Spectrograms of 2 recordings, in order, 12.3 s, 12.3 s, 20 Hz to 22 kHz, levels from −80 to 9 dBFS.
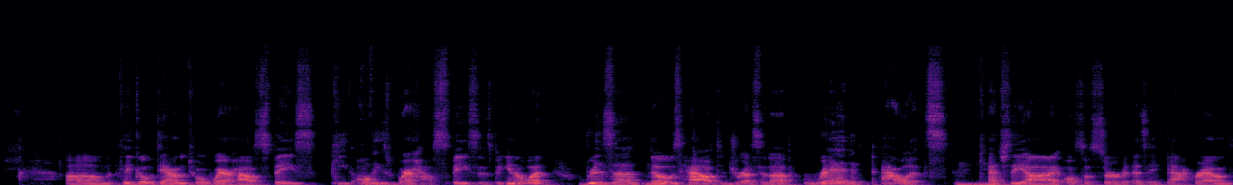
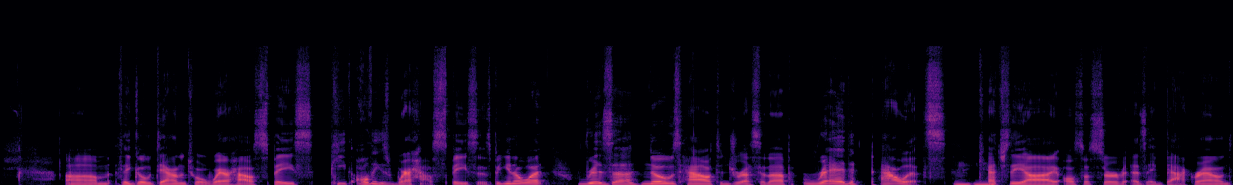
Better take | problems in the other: second | off-mic speech; far // room echo; very slight; dies away in 0.2 s

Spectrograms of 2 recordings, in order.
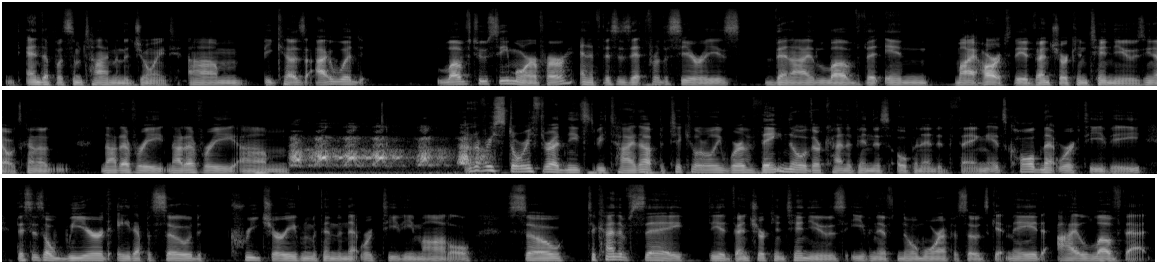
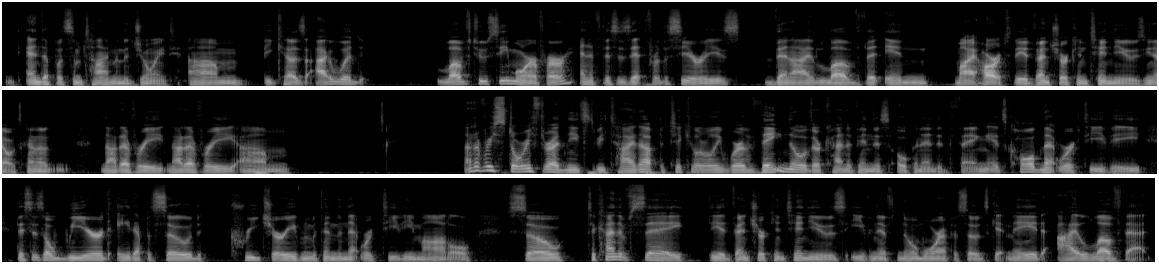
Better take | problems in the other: second | dog barking; loud; from 14 to 16 s; peak 4 dB above the speech

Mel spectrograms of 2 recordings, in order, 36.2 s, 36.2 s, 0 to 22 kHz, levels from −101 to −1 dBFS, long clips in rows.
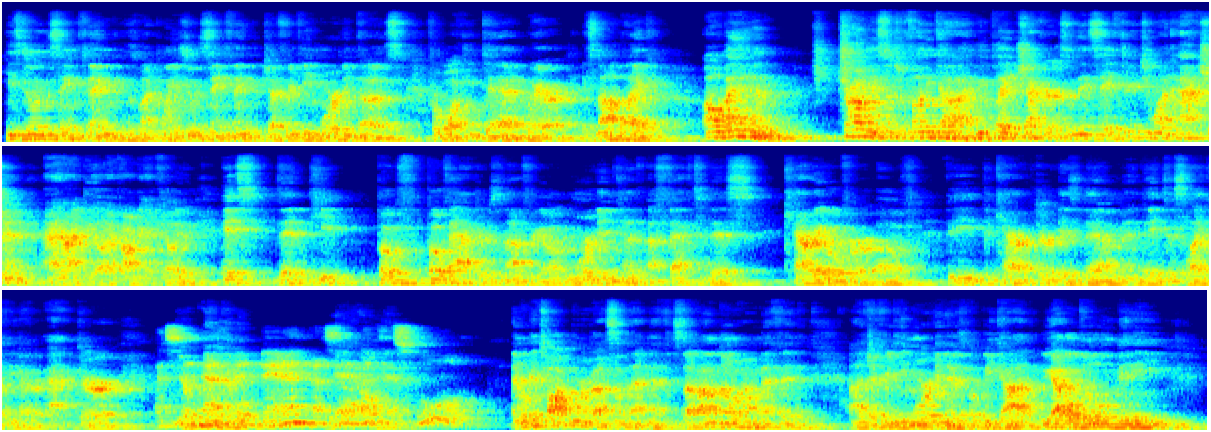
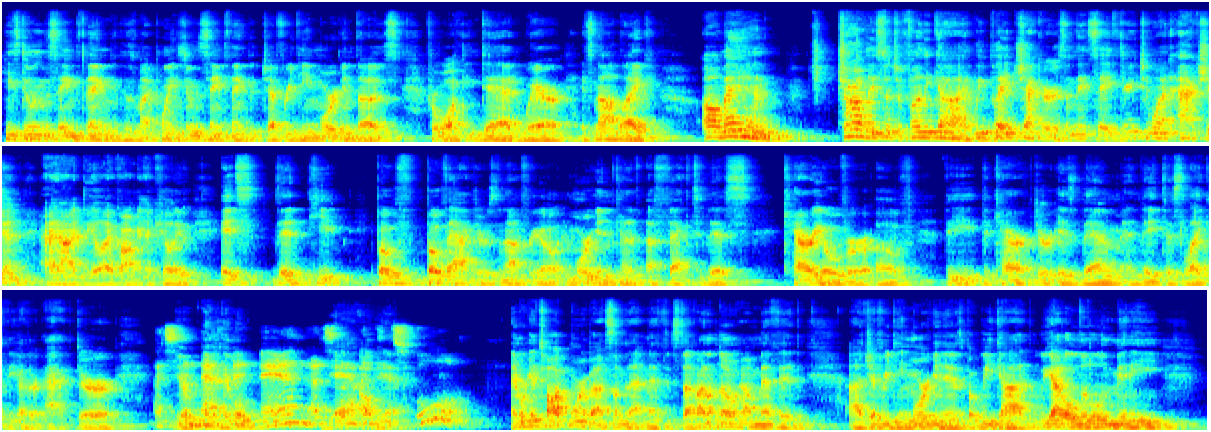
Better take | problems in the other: second | room echo; strong; dies away in 1 s; slight in the second // off-mic speech; far

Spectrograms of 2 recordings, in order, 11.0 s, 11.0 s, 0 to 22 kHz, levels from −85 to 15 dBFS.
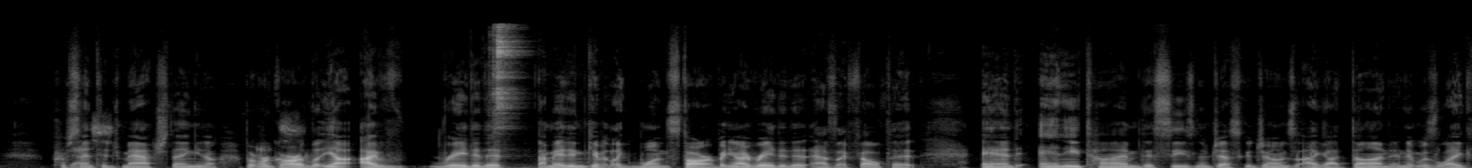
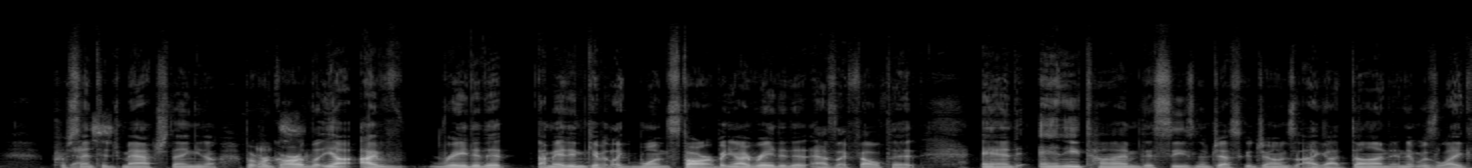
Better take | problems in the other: second | jangling keys; noticeable; at 3.5 s; peak 2 dB below the speech

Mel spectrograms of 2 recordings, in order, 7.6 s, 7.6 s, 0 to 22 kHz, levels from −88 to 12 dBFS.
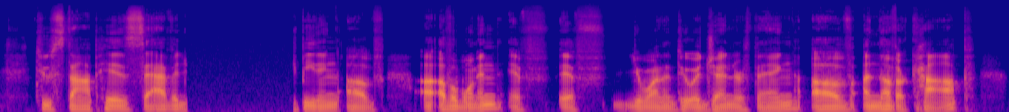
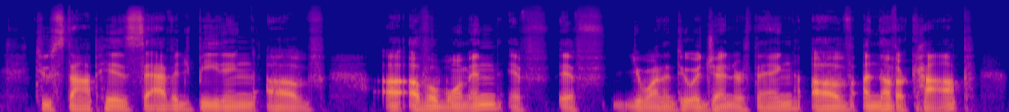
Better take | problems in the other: second | audio freezing; at 1.5 s for 1 s

